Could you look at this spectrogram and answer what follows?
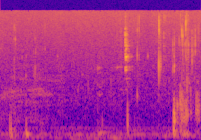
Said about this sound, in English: That was a big sip. I could hear that swallow. It's not the best, is it? It burns, doesn't it?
